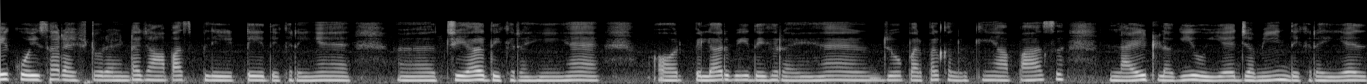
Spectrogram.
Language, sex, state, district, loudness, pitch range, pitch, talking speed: Hindi, female, Maharashtra, Solapur, -17 LUFS, 185-200 Hz, 195 Hz, 155 wpm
